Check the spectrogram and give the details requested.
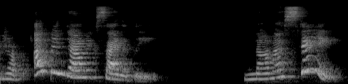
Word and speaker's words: Namaste: and slowly bow toward Miss Rabbit how to pronounce Namaste Namaste Namaste Madame Gazelle is right the children feel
